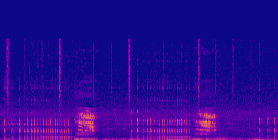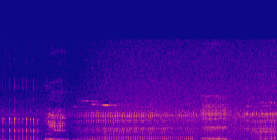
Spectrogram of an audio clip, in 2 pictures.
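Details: A male koala at Healesville Sanctuary bellows in spring mating season, calling for a mate with deep, rasping, snoring pulses broken by sharp grunting gasps.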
